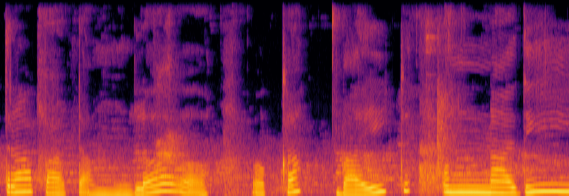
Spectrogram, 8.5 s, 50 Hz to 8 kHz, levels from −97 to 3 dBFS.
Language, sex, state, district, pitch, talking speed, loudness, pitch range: Telugu, female, Andhra Pradesh, Sri Satya Sai, 245 Hz, 40 wpm, -14 LUFS, 195-265 Hz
